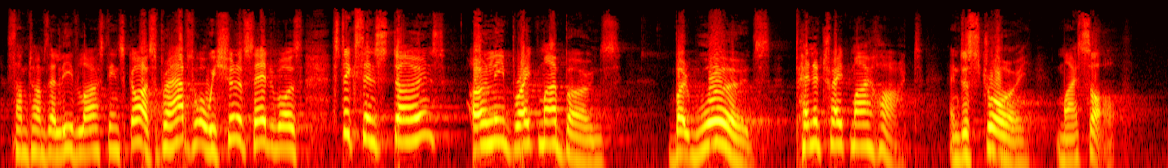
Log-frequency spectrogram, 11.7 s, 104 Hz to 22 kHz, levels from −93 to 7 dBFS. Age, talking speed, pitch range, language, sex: 50-69, 145 wpm, 180-270 Hz, English, male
